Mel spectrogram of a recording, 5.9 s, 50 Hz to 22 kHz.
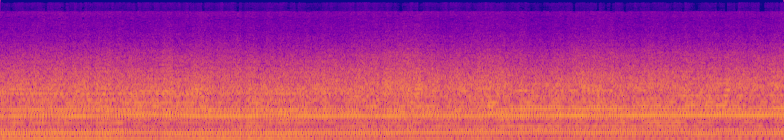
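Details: Aircraft engine just rebuilt with a new cylinder 3 piston and rings gives a loud, steady high-rev drone with a slightly rough edge and will not run at full throttle. Cylinder 3 compresses 110 psi against 120 in the others, and the owner suspects leakage past the reused sleeve.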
